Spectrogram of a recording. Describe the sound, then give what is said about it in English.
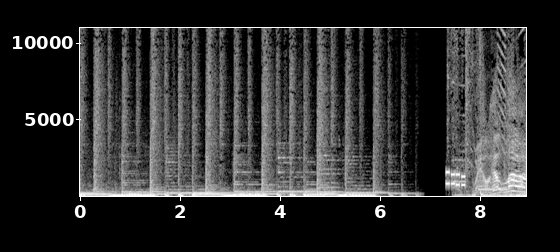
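A quick run of touch-tone dialing beeps plays over a loud, driving music bed in a radio listener call-in line promo, followed by a brief silence and then a voice speaking. “To call into the HR&P listener line, dial 713-780-ESPN. Dial the phone.”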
